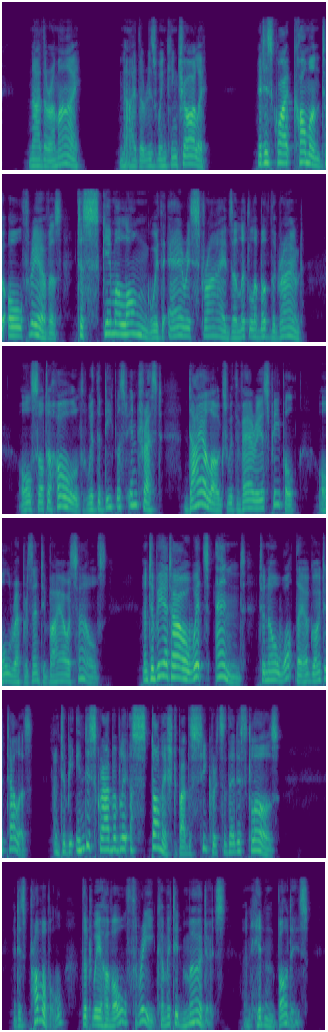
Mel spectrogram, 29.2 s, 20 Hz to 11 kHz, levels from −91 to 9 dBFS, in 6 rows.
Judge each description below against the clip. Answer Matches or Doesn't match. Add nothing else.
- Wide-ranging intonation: Matches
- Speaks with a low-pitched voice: Doesn't match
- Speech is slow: Doesn't match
